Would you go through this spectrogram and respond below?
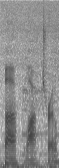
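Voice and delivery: Balatro slowly as "buh-LAH-tro", stressed on LAH; her own Balatro. Shown as a demonstration. Streamer decides to stick with her pronunciation. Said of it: "keep saying Balatro".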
